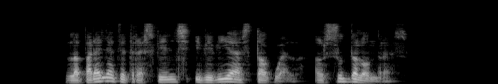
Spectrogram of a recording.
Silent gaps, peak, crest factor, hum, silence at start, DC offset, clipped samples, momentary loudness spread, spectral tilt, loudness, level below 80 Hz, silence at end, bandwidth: 3.09-3.14 s; -6 dBFS; 20 dB; none; 0.65 s; under 0.1%; under 0.1%; 13 LU; -6.5 dB/octave; -25 LUFS; -58 dBFS; 0.95 s; 7.2 kHz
